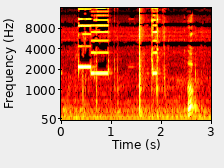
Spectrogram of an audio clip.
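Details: Samsung RB215LASH fridge: the door alarm is stuck beeping in short, sharp high electronic bursts even when the cause is unclear. It is silenced by snipping the wire to the piezo speaker.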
